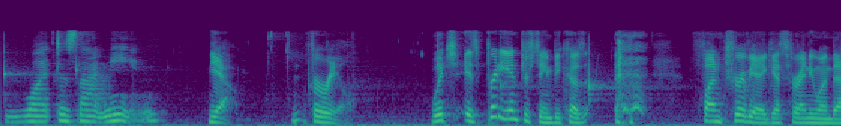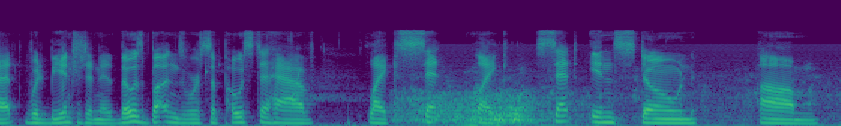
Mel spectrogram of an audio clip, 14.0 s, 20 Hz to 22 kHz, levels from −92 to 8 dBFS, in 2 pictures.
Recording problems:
high frequencies cut off; noticeable; nothing above 8 kHz
rain or running water; loud; throughout; 10 dB below the speech

